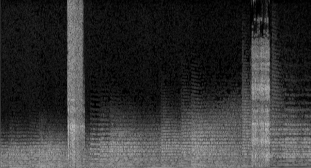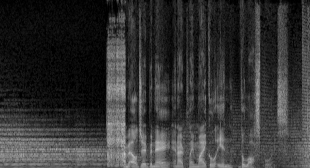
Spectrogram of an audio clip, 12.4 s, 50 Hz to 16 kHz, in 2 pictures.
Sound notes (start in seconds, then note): 1.4 static crackling; 8.3 static crackling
